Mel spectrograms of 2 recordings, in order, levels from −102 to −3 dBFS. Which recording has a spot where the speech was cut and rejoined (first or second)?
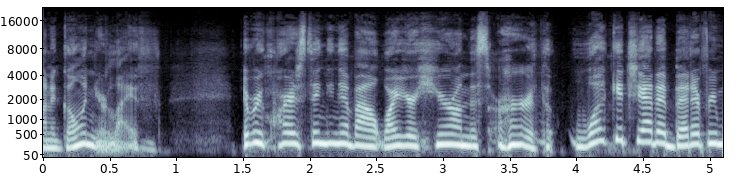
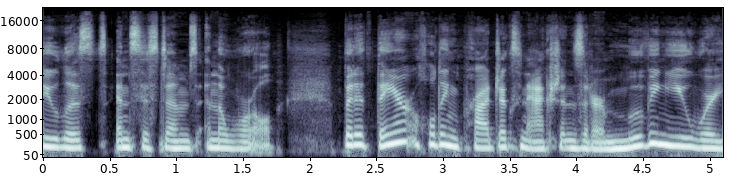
first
